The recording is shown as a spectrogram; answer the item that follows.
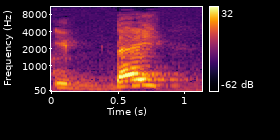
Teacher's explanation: Ela apresenta o ditongo ei, com essa pronúncia, aberto, e na sílaba tônica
